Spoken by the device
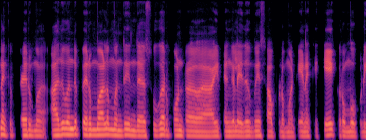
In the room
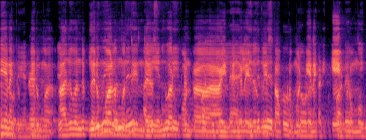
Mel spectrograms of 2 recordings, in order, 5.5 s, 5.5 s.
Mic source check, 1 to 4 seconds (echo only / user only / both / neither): both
